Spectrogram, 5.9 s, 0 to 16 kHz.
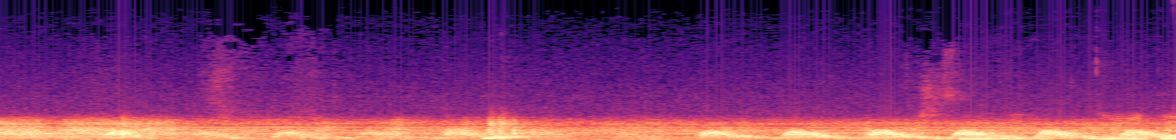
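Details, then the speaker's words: Doppler check of baby's heartbeat at monthly prenatal visit of pregnant woman with recurring abdominal rashes (liver test pending): rapid, rhythmic whooshing fetal heartbeat, roughly 140 a minute; normal fetal heart tones. "here I'm just going to uh check your heart baby's heartbeat here"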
